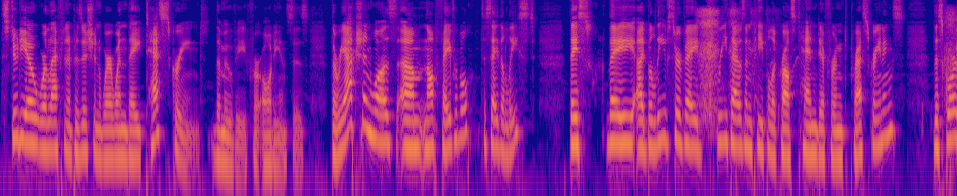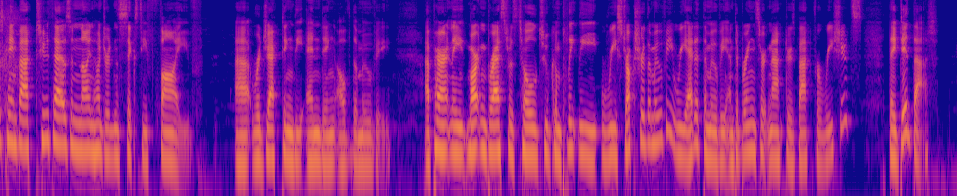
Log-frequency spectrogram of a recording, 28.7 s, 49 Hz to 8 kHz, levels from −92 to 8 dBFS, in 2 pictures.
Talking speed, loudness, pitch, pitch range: 165 wpm, -28 LUFS, 155 Hz, 130-185 Hz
